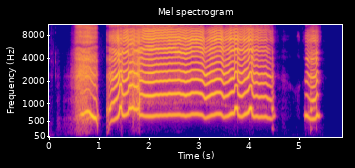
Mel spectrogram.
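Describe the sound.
A young child cries in three loud, high-pitched wailing bursts: a short cry, then a long quavering wail of about three seconds, then a brief final sob, with no other voices.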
